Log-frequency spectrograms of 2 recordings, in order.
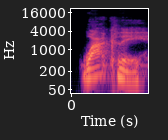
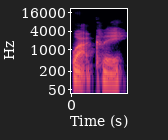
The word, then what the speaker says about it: Wakely: Wackley. It's written Wakely, but it's pronounced Wackley. Yeah. I didn't want to say it that way because I thought that would be insulting if it was Wakely, but it's Wack.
